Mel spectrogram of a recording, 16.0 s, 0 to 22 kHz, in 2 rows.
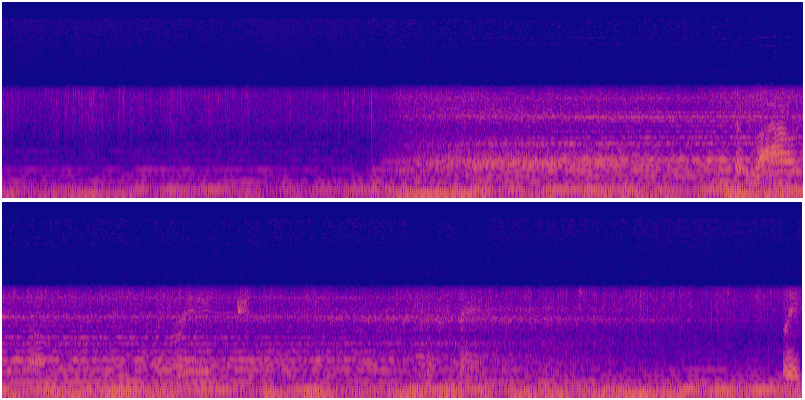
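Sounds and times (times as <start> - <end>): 
deep steady drone of meditation music: 0.0 - 15.9
gong ringing: 3.7 - 14.2.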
